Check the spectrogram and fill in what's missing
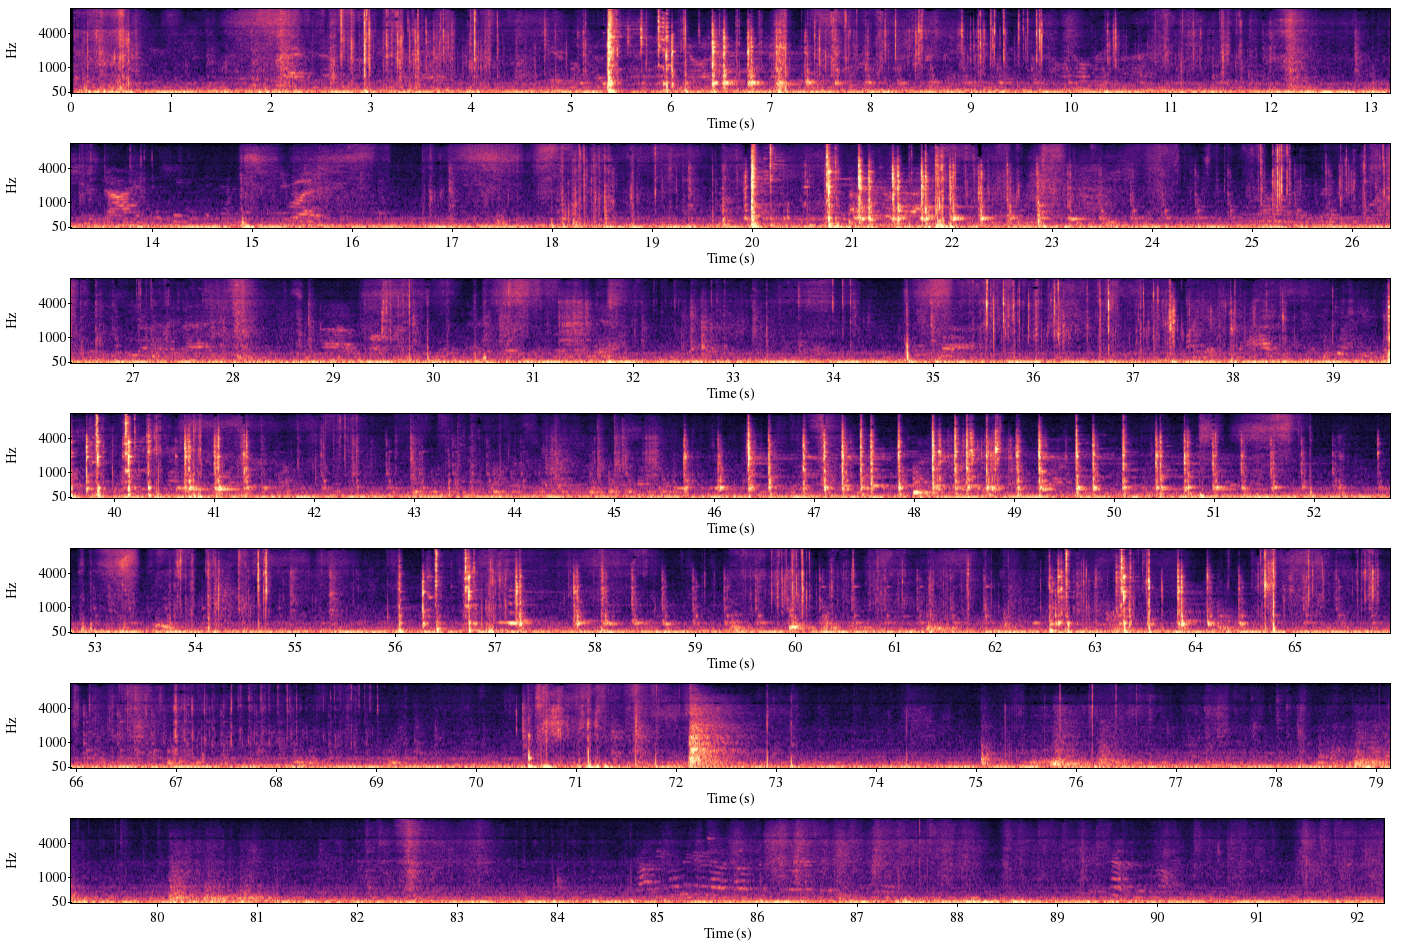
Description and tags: Bag Sealing Machine
This is a small machine at my workplace’s packaging department that heats up very quickly in order to close bags without a premade seal on them. You can hear the rustle of the bag and then the sealer clamp down on it. A few times I let it rattle and then die down, since it does that if you press really hard and then let go. You can also hear some distant talking from my colleagues.
machine, clamp, Rattle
